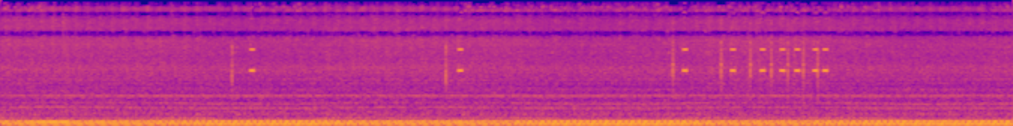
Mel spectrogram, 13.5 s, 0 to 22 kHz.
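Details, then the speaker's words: Jeep Grand Wagoneer with Hemi swap: low, lumpy idle with uneven beat and periodic stumbles; misfire, scan shows zero injector pulse on cylinders 1 and 6, both banks reading rich, EGR reading zero; cause unknown. "so we're losing injector pulse a one and six"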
